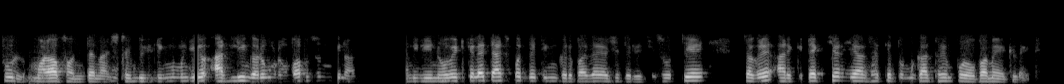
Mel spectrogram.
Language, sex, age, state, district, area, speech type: Goan Konkani, male, 60+, Goa, Canacona, rural, conversation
